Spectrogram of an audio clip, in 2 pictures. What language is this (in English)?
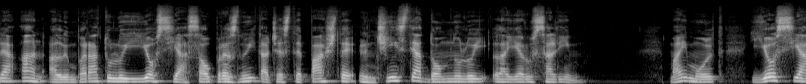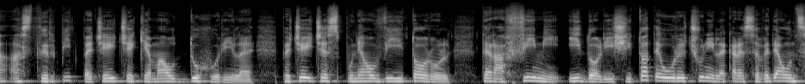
Romanian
